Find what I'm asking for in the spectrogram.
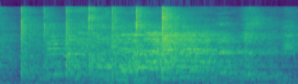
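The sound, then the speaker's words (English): Hands clapping in a run of sharp, separate claps at an even pace, followed by a softer wash of noise. “Could you imagine the Lord of the Universe? Could you imagine us clapping for him like that?”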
